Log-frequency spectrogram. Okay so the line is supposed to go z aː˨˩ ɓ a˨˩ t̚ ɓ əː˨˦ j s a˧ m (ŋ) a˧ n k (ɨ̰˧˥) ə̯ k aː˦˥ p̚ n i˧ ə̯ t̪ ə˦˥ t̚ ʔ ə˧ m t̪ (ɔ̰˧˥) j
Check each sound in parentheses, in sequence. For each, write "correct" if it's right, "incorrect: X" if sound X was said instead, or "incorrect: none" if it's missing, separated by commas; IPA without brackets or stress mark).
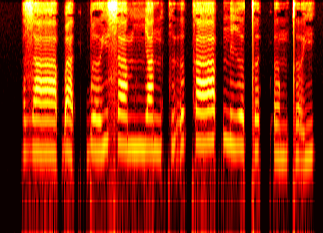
incorrect: ɲ, correct, incorrect: ə̰˧˥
